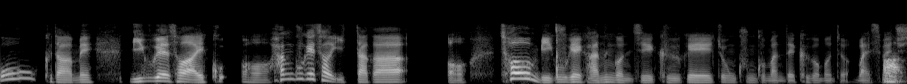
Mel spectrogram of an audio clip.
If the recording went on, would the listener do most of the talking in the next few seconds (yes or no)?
yes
